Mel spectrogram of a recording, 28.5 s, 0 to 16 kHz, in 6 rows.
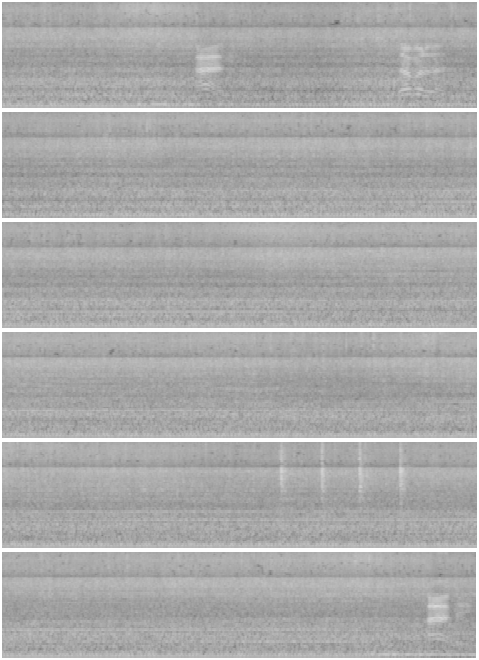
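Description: Large tractor-driven wheat thresher running steadily under load as wheat straw is fed in, together with the MF 260 tractor's diesel engine driving it: a loud, continuous mechanical drone with a low hum and a steady whine.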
